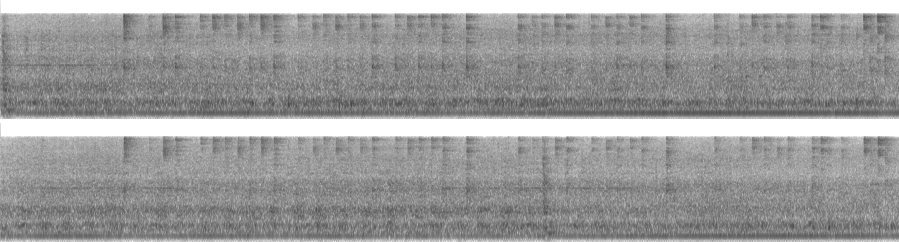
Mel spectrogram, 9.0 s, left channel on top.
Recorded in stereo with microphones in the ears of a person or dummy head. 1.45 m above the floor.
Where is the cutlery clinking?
35° left (ahead or behind), 1.0 m.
